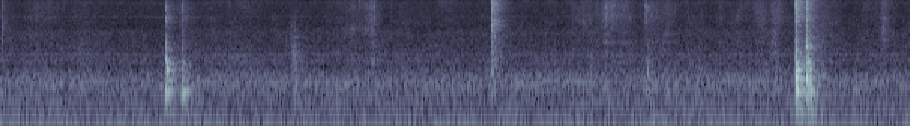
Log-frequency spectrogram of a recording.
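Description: Kitchen bowl and utensils knocking while batter is handled: a light knock about a second in, a fainter one around three seconds, and a louder clatter near the end, over a low steady hum.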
